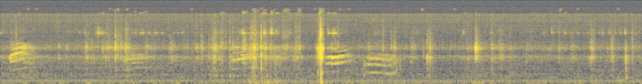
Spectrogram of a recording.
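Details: Soft, faint meows from a house cat or kitten, several brief mewing calls scattered through the stretch, with one sharp click near the middle and a low background hum indoors.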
